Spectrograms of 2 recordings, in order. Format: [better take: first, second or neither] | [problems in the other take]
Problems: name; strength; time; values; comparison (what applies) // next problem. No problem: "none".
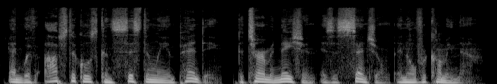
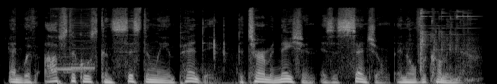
first | alarm; noticeable; at 0.5 s; peak 9 dB below the speech // keyboard typing; faint; at 2 s; peak 15 dB below the speech // clattering dishes; noticeable; at 4 s; peak 6 dB below the speech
